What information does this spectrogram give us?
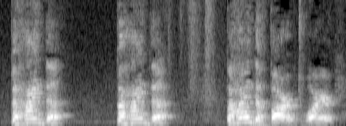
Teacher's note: the D and the TH, they're similar sounds, D, D, D, D, they go together and we just keep the TH. Behind the barbed wire, and if you listen carefully, you can hear the D, okay?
